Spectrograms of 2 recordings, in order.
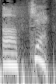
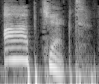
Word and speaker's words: object: Object, 这是做动词的时候。当然大家一定也知道了。它还有一个读音啊，叫做 object。 – 对。那您仔细听哈，做动词的时候是 object, 而做名词的时候是 object。也就是说前面的重音往前提，而且后面那个 J-E-C-T 那个 E 要读成一个小 E 里。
